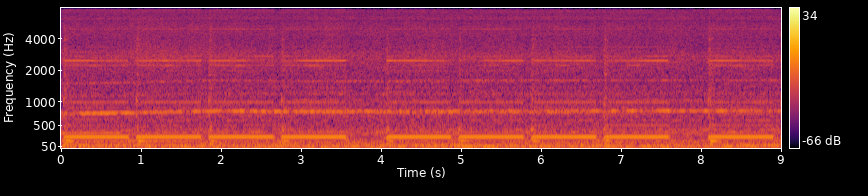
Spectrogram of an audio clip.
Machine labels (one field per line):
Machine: slide rail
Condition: normal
